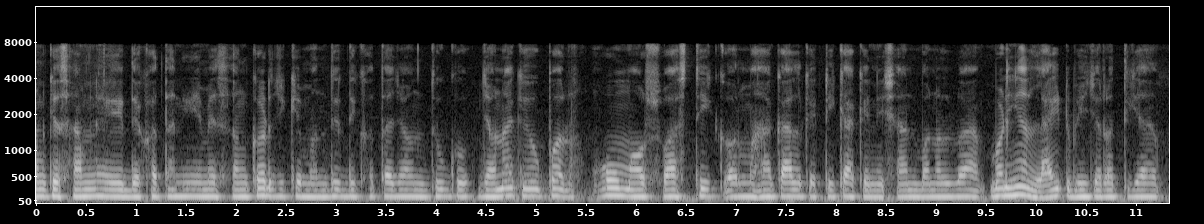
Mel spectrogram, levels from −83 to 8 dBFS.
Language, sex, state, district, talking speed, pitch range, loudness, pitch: Bhojpuri, male, Uttar Pradesh, Varanasi, 155 wpm, 125-130 Hz, -16 LUFS, 130 Hz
